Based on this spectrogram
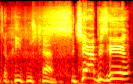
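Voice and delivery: high, loud call building to a drawn-out yell; hype-man shout. Pretend. Hyping the heavyweight champion's return, loud drawn-out shout. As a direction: herald the champion, slow and loud.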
